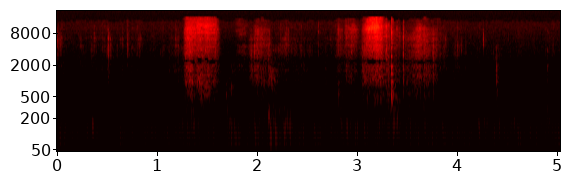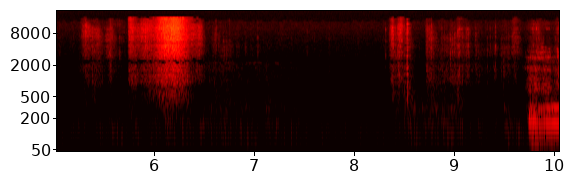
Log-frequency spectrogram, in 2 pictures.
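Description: Faint scratching of a pen tracing a design onto fabric, in a few short strokes, the longest about six seconds in.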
